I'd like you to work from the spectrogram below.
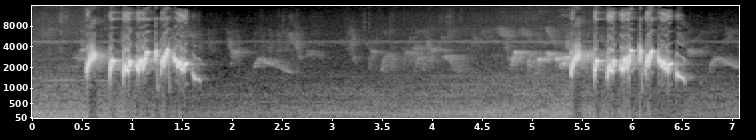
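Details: Red-whiskered bulbul in morning song: two energetic bursts of fast, melodious warbling, each about a second long, with a calm gap holding only faint whistles and a thin steady tone.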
